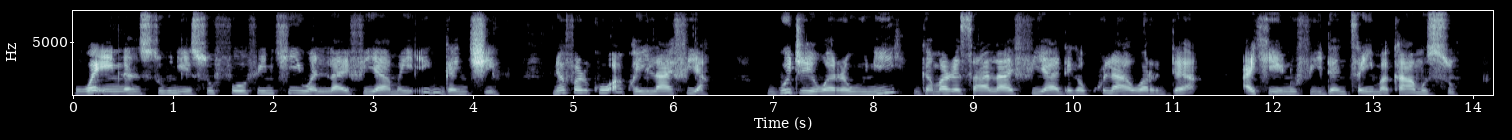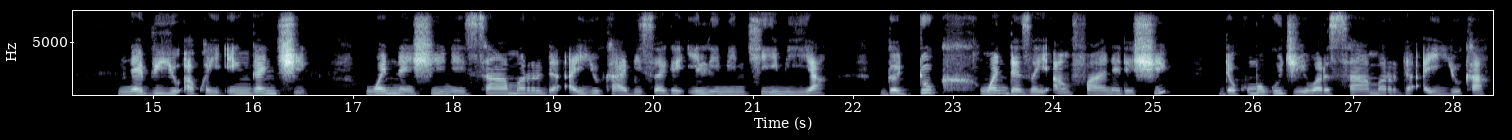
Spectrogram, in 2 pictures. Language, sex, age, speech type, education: Hausa, female, 30-45, spontaneous, tertiary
